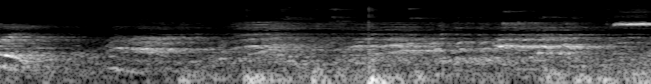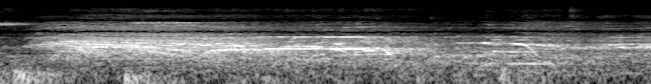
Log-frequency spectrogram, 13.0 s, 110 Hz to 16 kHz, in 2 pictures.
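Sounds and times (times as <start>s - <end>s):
people shouting and cheering: 4.9s - 13.0s.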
